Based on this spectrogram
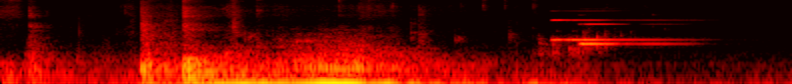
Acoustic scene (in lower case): elevator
